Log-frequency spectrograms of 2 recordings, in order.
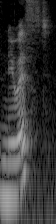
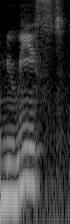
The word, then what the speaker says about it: NU'EST: because I've always said it as newest, and then now I can actually read Hangul, and I looked at it and I was like, wait a minute, this is not, it's not how it's pronounced. It's actually New East, and I'm pretty sure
